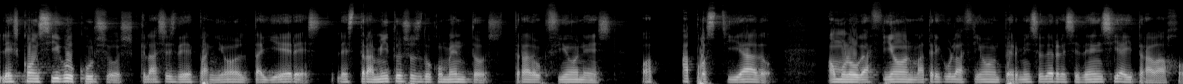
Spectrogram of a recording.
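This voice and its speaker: A man speaks at a fairly slow pace in a medium pitch, his dark, mellow tone held to a monotone, flat intonation. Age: 20s. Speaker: migrant volunteer. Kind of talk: personal testimony. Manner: halting.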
